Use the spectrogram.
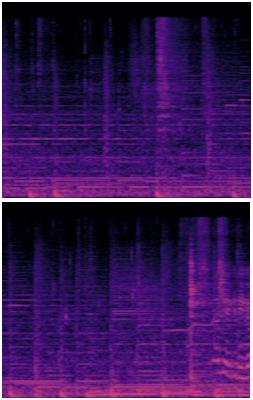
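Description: A spoon stirs flour into a pot of yogurt soup (jocoque) on the stove, with soft scraping, clinking against the pot and light sizzling throughout, close and moderately quiet.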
